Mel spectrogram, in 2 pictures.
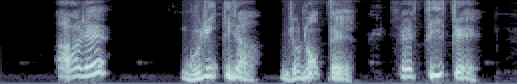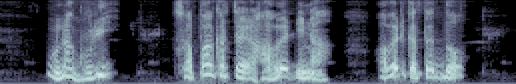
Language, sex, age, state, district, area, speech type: Santali, male, 60+, West Bengal, Purulia, rural, spontaneous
